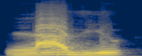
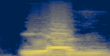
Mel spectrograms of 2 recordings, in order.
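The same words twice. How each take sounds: First: LOVE as "lahv" in a Ghanaian accent. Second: LOVE as "lawv" in a Nigerian accent. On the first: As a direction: open the vowel of love, Ghanaian style. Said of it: "du côté ghanéen". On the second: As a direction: round the vowel of love, Nigerian style. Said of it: "c'est au niveau de la prononciation". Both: Shown as a demonstration.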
